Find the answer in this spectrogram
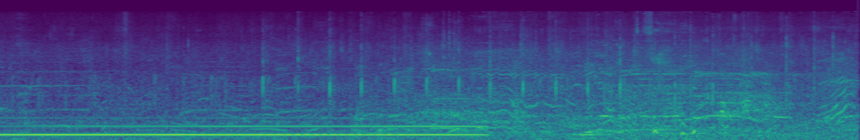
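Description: A single long horn-like note held at one steady pitch, which cuts off about five seconds in; crowd voices follow.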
